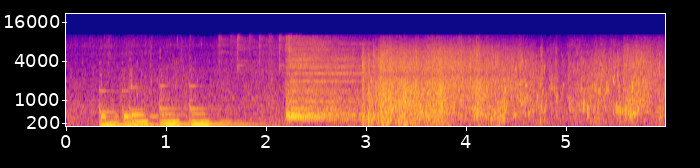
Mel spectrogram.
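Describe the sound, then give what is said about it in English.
A few short tonal blips, then a sudden loud splash as a man dives into the water, followed by several seconds of churning, sloshing water. “Then there was a huge splash, and Dad dived in.”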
